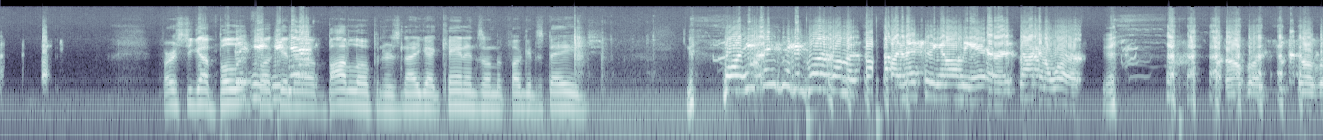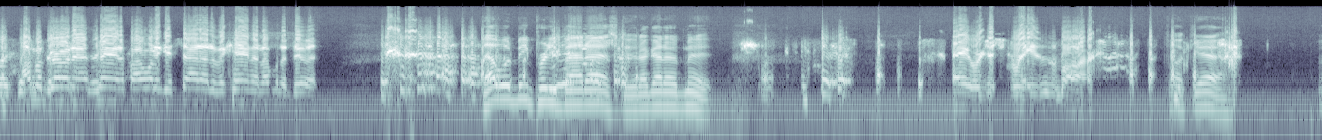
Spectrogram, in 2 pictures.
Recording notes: called in live on The … Show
